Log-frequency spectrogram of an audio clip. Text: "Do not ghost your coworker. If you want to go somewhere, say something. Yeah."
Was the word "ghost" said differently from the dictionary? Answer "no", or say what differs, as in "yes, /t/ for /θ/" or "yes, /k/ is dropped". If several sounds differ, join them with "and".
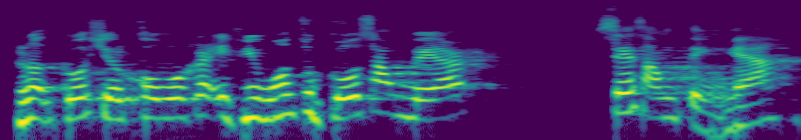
yes, /s/ is dropped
